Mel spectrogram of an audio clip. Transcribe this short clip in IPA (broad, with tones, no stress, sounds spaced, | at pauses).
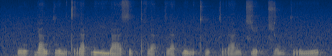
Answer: w u˦˥ k̚ j a˦˥ w k l ɯ˩˦ ŋ t r a˦˥ k̚ w iː˧ j aː˧ s ɯ˥˩ k̚ pʰ l a˨˩ ʔ k l a˦˥ t̚ w ɯ˩˦ ŋ tʰ u˨˩ ʔ k r a˨˩ ŋ t͡ɕ e˥˩ ʔ t͡ɕ o˩˦ m k r ɯː˦˥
